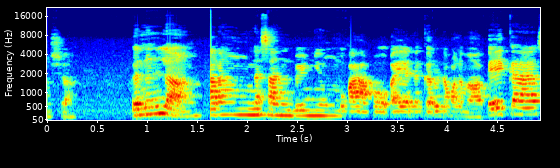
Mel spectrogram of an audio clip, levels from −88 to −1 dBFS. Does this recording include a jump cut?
yes; 1 cut; at 1.6 s

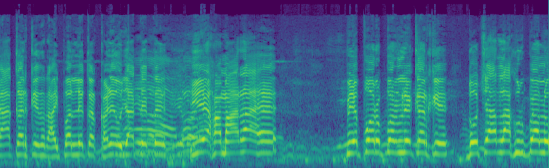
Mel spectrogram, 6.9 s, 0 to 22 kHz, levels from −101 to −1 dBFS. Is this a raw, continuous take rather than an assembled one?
yes; 0 cuts

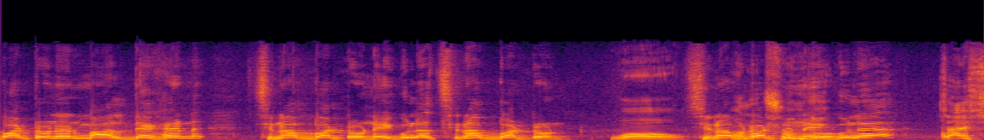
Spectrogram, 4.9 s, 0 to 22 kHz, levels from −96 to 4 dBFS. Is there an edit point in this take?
no; 0 cuts

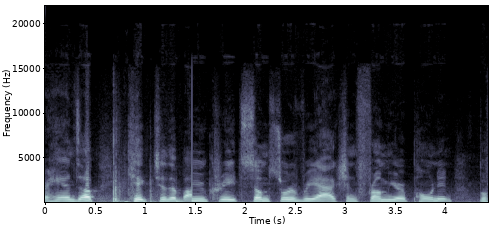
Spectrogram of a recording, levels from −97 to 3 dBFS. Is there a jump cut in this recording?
yes; 1 cut; at 1.5 s

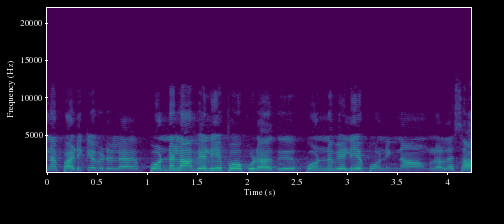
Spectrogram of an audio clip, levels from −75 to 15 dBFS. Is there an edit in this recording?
no; 0 cuts

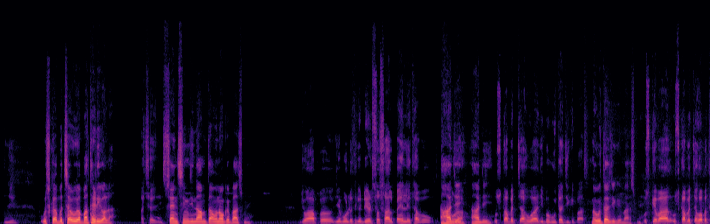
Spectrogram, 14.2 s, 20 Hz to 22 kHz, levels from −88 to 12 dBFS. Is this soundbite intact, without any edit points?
yes; 0 cuts

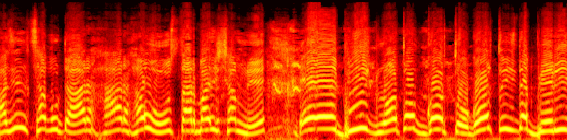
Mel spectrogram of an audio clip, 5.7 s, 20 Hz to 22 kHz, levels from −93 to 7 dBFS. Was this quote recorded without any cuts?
yes; 0 cuts

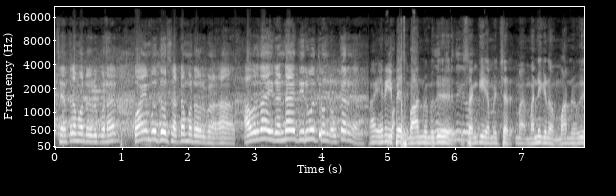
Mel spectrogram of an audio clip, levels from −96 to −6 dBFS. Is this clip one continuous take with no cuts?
no; 3 cuts; at 1.1 s, 2.7 s, 4.6 s

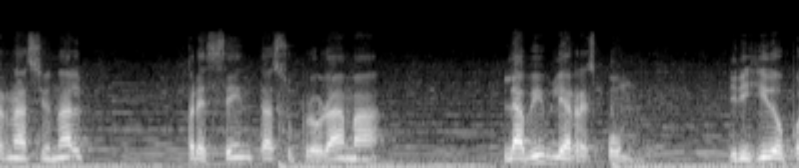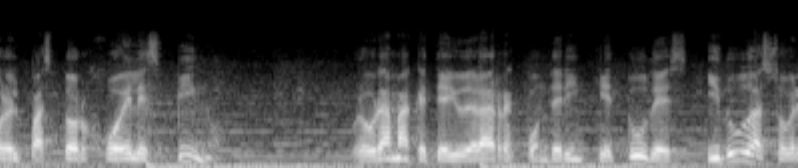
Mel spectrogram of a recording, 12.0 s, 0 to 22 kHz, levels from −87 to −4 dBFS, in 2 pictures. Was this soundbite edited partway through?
yes; 1 cut; at 1.7 s

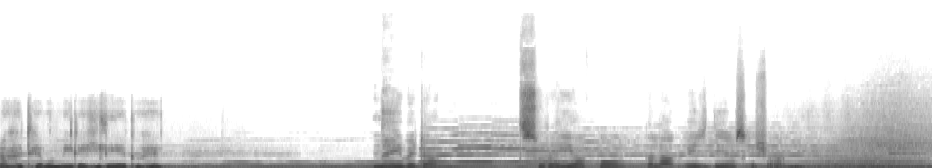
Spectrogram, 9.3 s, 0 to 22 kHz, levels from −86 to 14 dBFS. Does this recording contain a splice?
no; 0 cuts

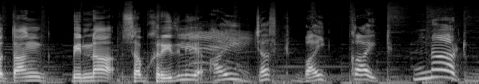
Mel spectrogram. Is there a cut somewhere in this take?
yes; 1 cut; at 2.1 s

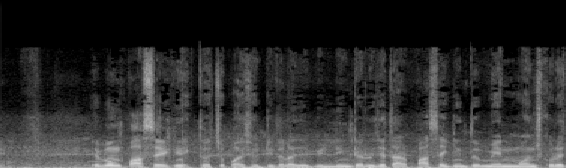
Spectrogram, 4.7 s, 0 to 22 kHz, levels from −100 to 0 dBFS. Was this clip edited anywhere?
yes; 1 cut; at 1.5 s

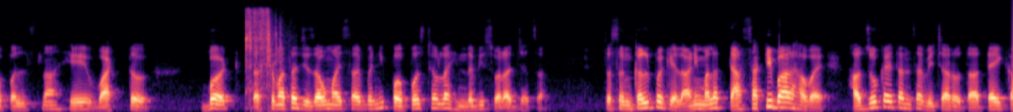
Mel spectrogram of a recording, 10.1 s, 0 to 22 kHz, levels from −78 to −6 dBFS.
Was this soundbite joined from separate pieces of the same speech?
yes; 1 cut; at 2.4 s

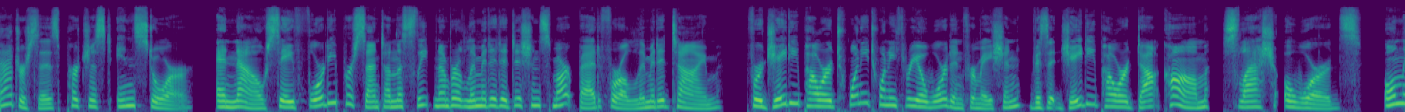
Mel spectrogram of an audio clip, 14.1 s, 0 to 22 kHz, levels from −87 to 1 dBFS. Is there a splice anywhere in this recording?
no; 0 cuts

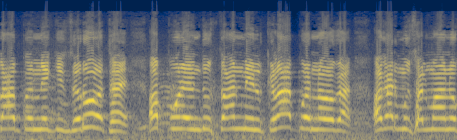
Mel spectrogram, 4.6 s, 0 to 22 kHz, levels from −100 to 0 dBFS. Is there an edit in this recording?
no; 0 cuts

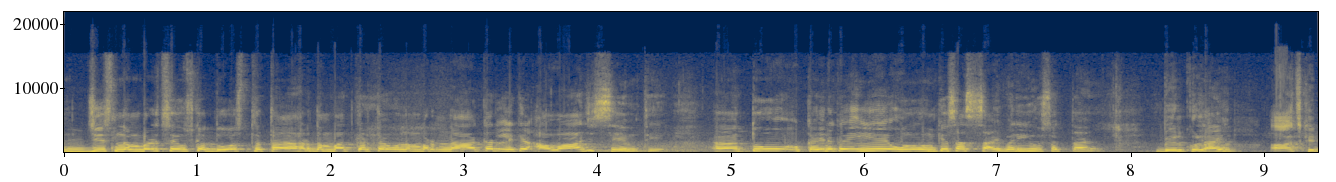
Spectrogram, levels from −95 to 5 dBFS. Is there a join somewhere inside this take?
no; 0 cuts

